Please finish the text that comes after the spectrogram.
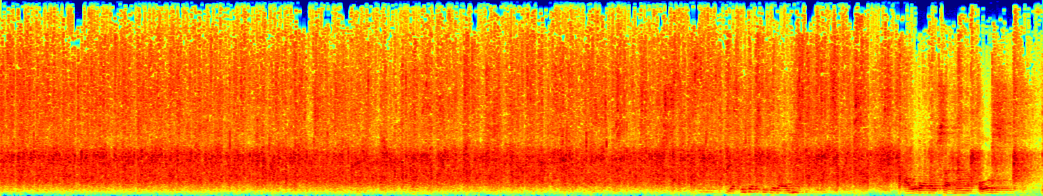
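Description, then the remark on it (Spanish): Sustained, loud audience applause fills the whole clip, a dense steady clatter of many hands clapping, with faint voices and cheers surfacing near the end as it starts to fade. “Bueno, pues si os parece bien, yo creo que merece ahora sí un aplauso rotundo y aquellos que queráis.”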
